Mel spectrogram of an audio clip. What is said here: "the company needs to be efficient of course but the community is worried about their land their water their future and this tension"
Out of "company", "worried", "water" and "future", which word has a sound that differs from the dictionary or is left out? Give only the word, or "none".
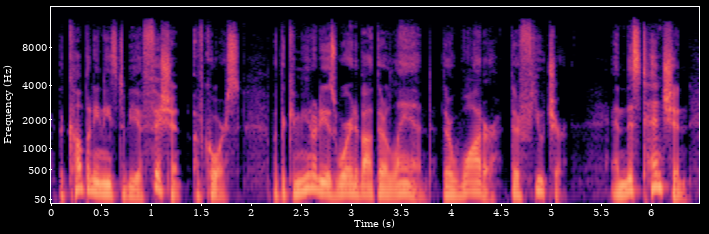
none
